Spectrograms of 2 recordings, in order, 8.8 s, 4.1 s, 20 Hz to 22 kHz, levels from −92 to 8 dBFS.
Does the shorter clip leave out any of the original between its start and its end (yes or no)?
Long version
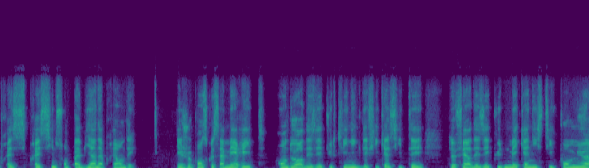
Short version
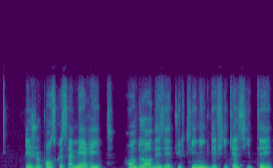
no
